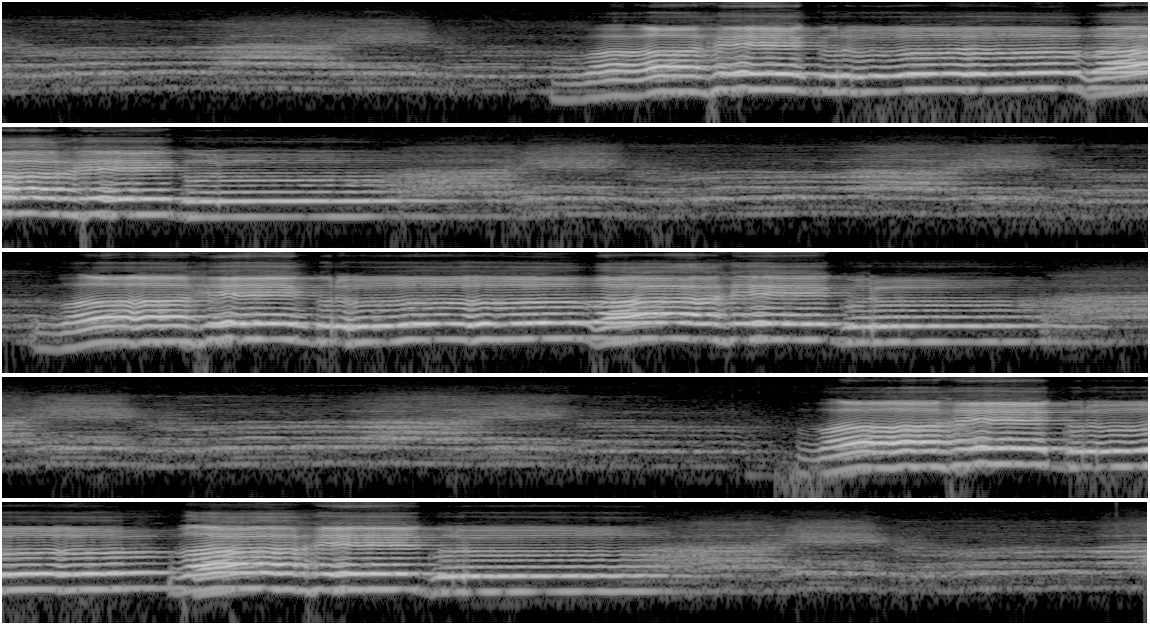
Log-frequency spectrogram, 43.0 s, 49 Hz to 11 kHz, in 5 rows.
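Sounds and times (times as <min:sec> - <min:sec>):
man chanting in long sung lines: 0:00.0 - 0:42.9.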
